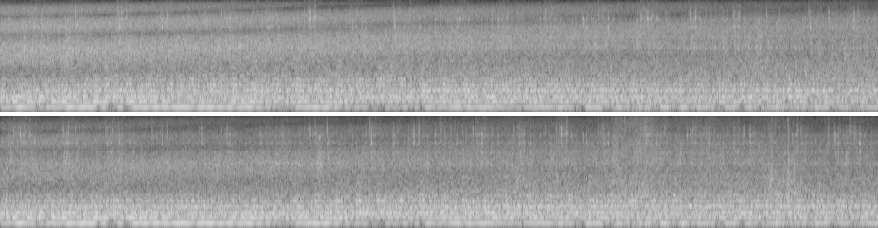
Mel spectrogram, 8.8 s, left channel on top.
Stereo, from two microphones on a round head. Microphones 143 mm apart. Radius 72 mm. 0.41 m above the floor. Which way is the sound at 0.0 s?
60° left (ahead or behind).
